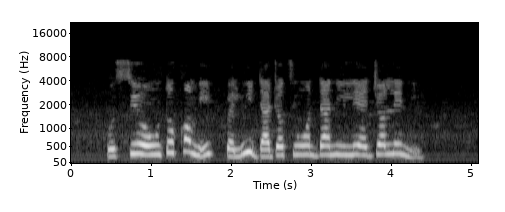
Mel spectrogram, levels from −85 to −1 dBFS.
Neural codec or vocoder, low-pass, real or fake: none; 7.2 kHz; real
